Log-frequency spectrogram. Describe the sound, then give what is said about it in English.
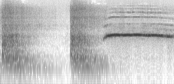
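Two loud rifle shots about a second apart, fired at a woman and hitting her, each a sharp crack trailing off in a rumbling decay; a sustained high-pitched wail starts under the second one. “I raised my rifle and...”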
